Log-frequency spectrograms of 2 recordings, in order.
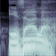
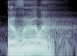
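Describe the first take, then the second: First: ازالہ opening on a short "i": izaala; correct pronunciation. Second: ازالہ wrongly opened with "a": azaala; mispronunciation. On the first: Teacher modelling for viewers the correct ازالہ, izaala. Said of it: "درست تلفظ ہے". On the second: Teacher showing viewers the common error, ازالہ mispronounced as azaala. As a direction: say ازالہ with "a" instead of "i" at the start. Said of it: "جو غلط تلفظ ہے". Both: Shown as a demonstration.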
